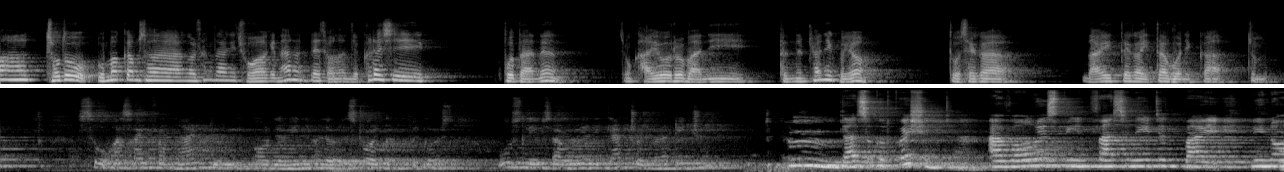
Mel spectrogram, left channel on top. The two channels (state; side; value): different; both; correlation 0.00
